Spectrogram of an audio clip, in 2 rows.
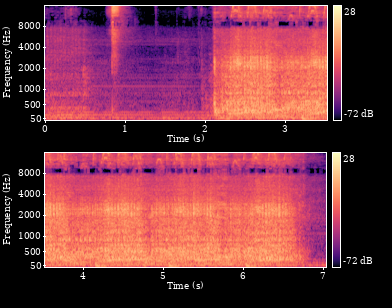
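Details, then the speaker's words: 1946 Willys CJ2a four-cylinder after 40+ years sitting, dry compression test being cranked: about five seconds of quick, even churning with no firing. Readings of only about 30–50 psi per cylinder; low compression. "Well, after doing a compression test, the compression is not good on this motor."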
